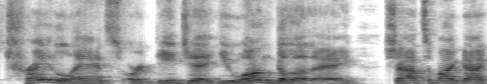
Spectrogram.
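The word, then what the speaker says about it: Uiagalelei: It's Trey Lance or DJ Yuangle. Shout out to my guy Guns Picks for teaching me that pronunciation three years ago when this kid was bouncing around college football.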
